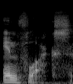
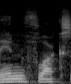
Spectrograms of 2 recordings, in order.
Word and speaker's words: influx: it may not survive when pronouncing this word there are two syllables the stress is on that first syllable but one thing I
